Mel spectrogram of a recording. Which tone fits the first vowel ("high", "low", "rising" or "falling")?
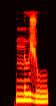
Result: high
